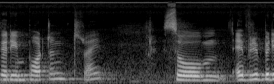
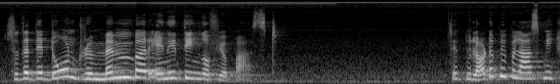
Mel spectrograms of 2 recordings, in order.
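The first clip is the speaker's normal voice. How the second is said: usual speaking voice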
